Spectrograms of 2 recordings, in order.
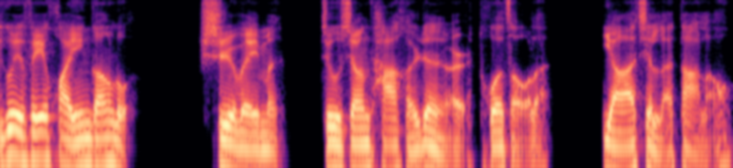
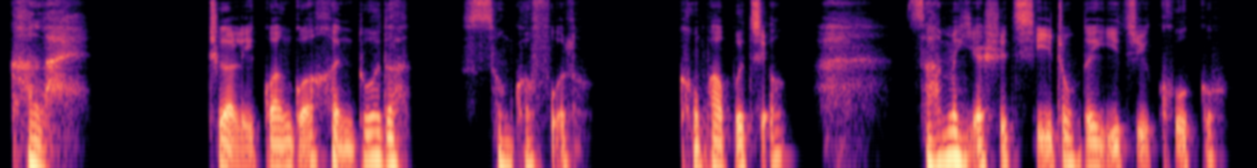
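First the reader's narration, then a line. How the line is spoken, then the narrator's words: Sighing. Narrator (Chinese): 李贵妃叹了口气说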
